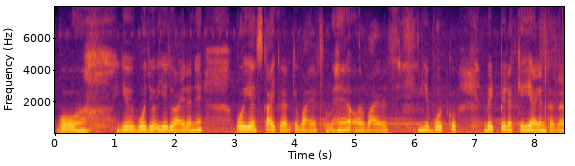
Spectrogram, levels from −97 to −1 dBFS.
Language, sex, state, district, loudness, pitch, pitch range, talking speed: Hindi, female, Bihar, Vaishali, -17 LUFS, 225 Hz, 220-230 Hz, 210 wpm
